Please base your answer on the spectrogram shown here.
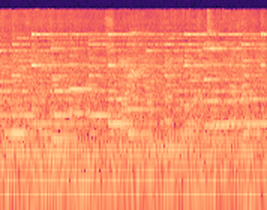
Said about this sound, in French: Prendre le train ou le métro au Japon, c'est voyager dans un univers sonore unique où s'enchaînent sans cesse messages et courtes ritournelles.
